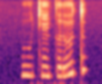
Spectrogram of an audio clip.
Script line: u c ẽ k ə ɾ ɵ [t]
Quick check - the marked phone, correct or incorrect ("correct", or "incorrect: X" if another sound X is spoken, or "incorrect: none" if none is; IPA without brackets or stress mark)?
correct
